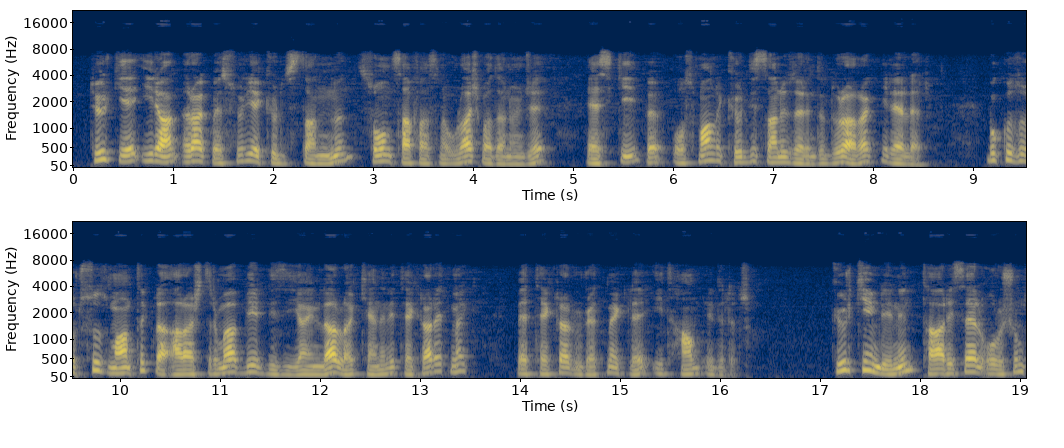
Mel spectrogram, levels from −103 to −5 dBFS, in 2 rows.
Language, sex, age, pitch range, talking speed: Turkish, male, 60-79, 105-150 Hz, 115 wpm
